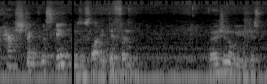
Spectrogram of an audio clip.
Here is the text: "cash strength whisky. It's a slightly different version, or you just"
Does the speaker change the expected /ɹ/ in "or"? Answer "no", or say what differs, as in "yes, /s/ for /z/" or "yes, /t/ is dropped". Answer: yes, /w/ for /ɹ/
